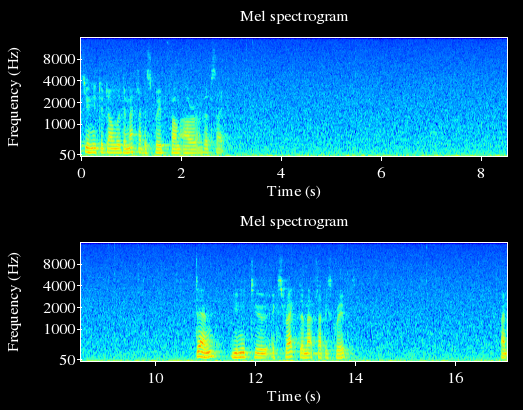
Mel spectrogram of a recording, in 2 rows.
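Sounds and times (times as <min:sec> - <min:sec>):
man speaking: 0:00.0 - 0:03.0, 0:10.8 - 0:14.0
recording background hiss: 0:00.0 - 0:17.0.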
